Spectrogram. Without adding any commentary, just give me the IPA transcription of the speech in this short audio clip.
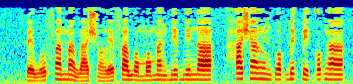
k͡p ɛ˨ w o˨˦ f ã˦ m ã˦˨ w a˧ ʃ ɔ̃˨ l ɛ˨˦ f a˦ w ɔ˧ m ɔ˦ m ã˦ ɡ͡b e˦ b e˦ n a˦ | h a˦ ʃ ã˦ l ũ˦ ɡ͡b ɔ˦ ɡ͡b ɛ˦ k͡p e˧ ɡ ɔ˦ ɡ ã˦

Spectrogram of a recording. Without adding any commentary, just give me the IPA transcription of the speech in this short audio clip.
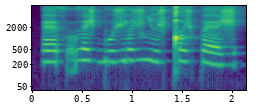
ɛ θ o̰ ð ɛ ʒ ɡ͡b u ʒ j ɤ ʒ ʎ ɯ ʒ ǃ ɤ ʒ p ɛ ʒ

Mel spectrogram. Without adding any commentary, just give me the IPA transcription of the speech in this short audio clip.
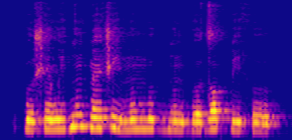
k͡p u˨ ʃ ɛ̃˧ w i˧ ɡ ũ˦ k͡p ɛ̃˦ ʃ i˦˨ m ũ˨˦ m u˧ ɡ͡b ũ˨ ɡ͡b o˨ d ɔ˧ k͡p i˨ h u˨

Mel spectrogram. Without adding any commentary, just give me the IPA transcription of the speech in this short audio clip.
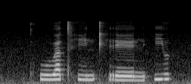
kʰ w u˦˥ a̯ tʰ i˧ n kʰ r eː˧ n | j ɯ˥˩ k̚

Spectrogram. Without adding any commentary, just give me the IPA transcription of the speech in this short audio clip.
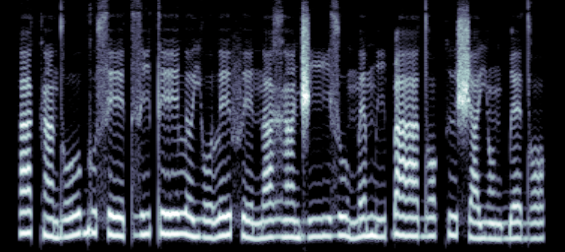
a˧ k ã˨ d oː˨˦ ɡ u˧ s eː˨ t z i˧ t eː˧ l ə˨ j o˨ l e˦ f e˨ n a˧ ɣ ã˧ d͡ʒ iː˧ z u˦˨ m ɛ˦ m i˨˦ ɓ aː˦ d ɔ˦ k ɨ˦ ʃ a˧ j ɔ̃˧ ɡ͡b ɛ˦ d ɔ˦

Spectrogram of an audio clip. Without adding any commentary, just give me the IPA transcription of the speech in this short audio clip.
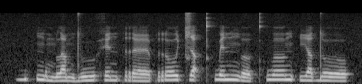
b u˥˩ k̚ ŋ o˩˦ m l a˨˩ m d uː˦˥ h e˦˥ n p r ɛː˩˦ p r oː˥˩ t͡ɕ a˥˩ ʔ kʰ w e˥˩ n ŋ ɤː˩˦ kʰ w ɤː˥˩ ŋ ʔ i˦˥ a̯ d oː˧

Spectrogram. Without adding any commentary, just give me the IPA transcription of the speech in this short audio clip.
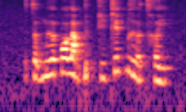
t̪ ə̰˧˨ w m ɨ˨˦ ə̯ ʔ ɔ˧ l a̰˧˨ m ɗ ɨ˨˩ k̚ x i˨˩ k e˦˥ p̚ ɣ ɨ˧˩ ə̯ t̪ʰ ə˨˩ j

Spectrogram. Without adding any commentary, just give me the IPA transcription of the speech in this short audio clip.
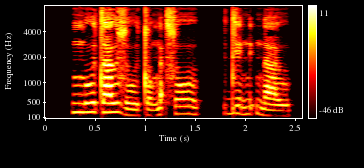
ŋ o˦ ʊ̯ t a˦ ʊ̯ z o˨ ʊ̯ t ɔ˨ ŋ ä˦ ʔ sʰ o˦ ʊ̯ | d e˦˨ ɪ̯ n ɪ˦ ʔ n a˨ ʊ̯

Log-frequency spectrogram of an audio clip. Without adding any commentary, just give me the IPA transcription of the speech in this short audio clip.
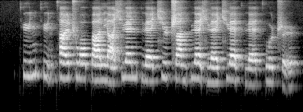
t̪ʰ y˧˥ n t̪ʰ y̰˨˩ n t̪ʰ a˧˥ ɪ̯ ʈ͡ʂ w ɔ˧˥ p ä˧˥ l j ä̰˨˩ ɕ ɥ ɛ˥ n t̪ ɥ ɛ˧˥ t͡ɕ y˥˧ ʈ͡ʂ a˥˧ n p ɥ ɛ˥˩ ɕ ɥ ɛ˧˥ t͡ɕ ɥ ɛ˥˩ t̪ʰ ɥ ɛ˧˥ t̪ʰ u˥ ʈ͡ʂ ɻ̩˨˩˦

